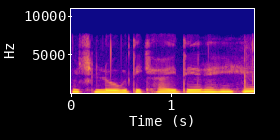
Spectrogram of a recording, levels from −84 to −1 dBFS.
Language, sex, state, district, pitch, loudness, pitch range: Hindi, female, Uttar Pradesh, Jalaun, 225 Hz, -11 LUFS, 205-235 Hz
